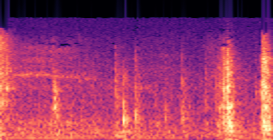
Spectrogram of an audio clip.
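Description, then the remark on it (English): A series of muffled knocks on a door, irregularly spaced with the last few louder, set against a faint steady hiss and no voices. “Someone seems to be knocking on the door.”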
